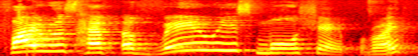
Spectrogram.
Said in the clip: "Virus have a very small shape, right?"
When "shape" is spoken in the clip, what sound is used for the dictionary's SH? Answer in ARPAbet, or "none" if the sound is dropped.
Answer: SH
